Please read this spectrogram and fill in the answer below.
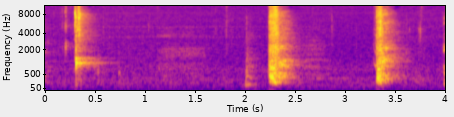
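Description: Three short puffs of breath blown straight into the port of an air-pump check valve, a couple of seconds apart. The air is blocked: the one-way valve is holding, the sign that it works.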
